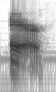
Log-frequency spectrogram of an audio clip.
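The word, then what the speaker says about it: Heir: Signed, with love, Air. Air is spelled H-E-I-R.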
